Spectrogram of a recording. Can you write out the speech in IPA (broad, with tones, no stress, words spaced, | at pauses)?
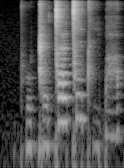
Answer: pʰu˩ ǁʊː˩ǀɛː˥ǀi˥ tʰi̤˩ ɓa̤˥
